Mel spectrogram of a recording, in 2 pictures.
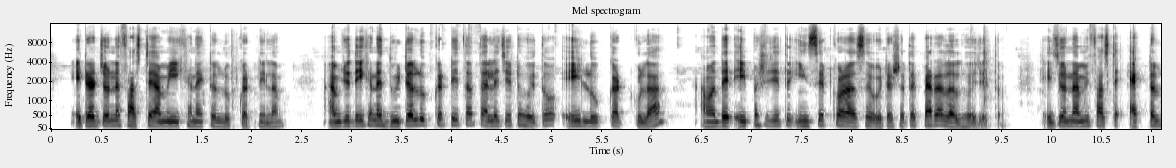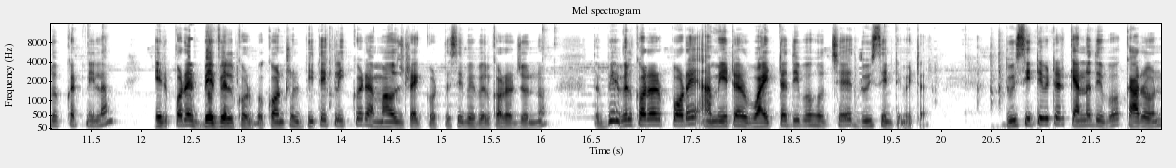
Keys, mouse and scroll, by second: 0.7-1.8 shift+middle drag, 1.8 ctrl+r, 9.9 ctrl+z, 10.6 ctrl+r, 12.1 scroll up 1, 13.7 ctrl+b, 16.5 scroll up 1, 16.8-19.4 shift+middle drag, 19.4-22.2 drag.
